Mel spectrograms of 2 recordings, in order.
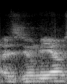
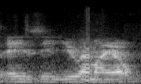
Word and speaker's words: Azumio: Zoomio Stress Doctor. Do you spell that? Azumio is the company, so it's Azumio, and then Stress Doctor.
